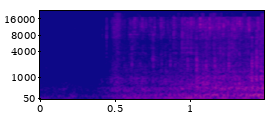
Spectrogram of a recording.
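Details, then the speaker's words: New Ray 50 Turbo scooter with 2,000 km: after lubricating the dry, slack drive chain, it spins with a smooth, even whir, no grinding or rattling; the chain noise is gone. "Não tem mais barulho. Então só a corrente ressecada, minha gente."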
